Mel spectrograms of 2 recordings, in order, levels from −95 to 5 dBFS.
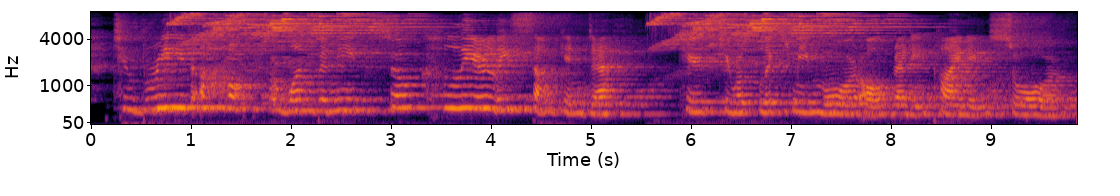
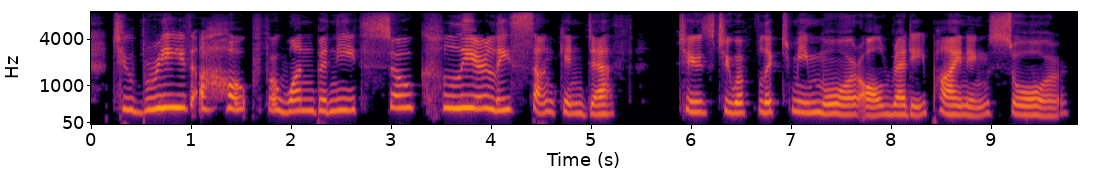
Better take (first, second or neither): second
